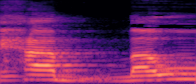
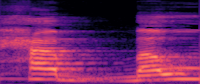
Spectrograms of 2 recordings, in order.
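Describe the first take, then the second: Both takes have the same delivery.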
